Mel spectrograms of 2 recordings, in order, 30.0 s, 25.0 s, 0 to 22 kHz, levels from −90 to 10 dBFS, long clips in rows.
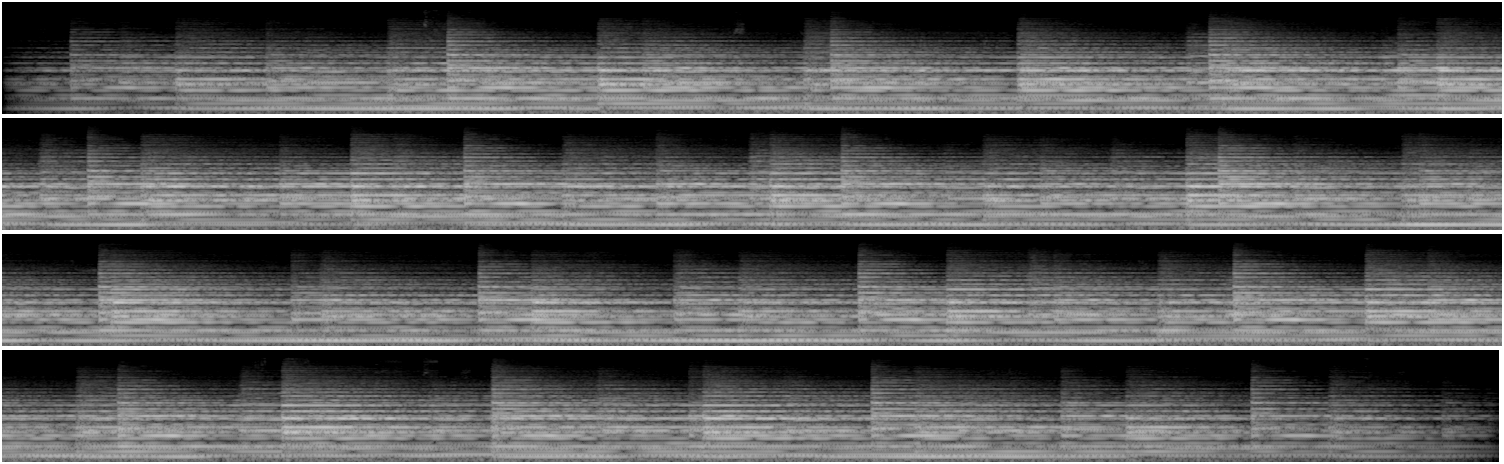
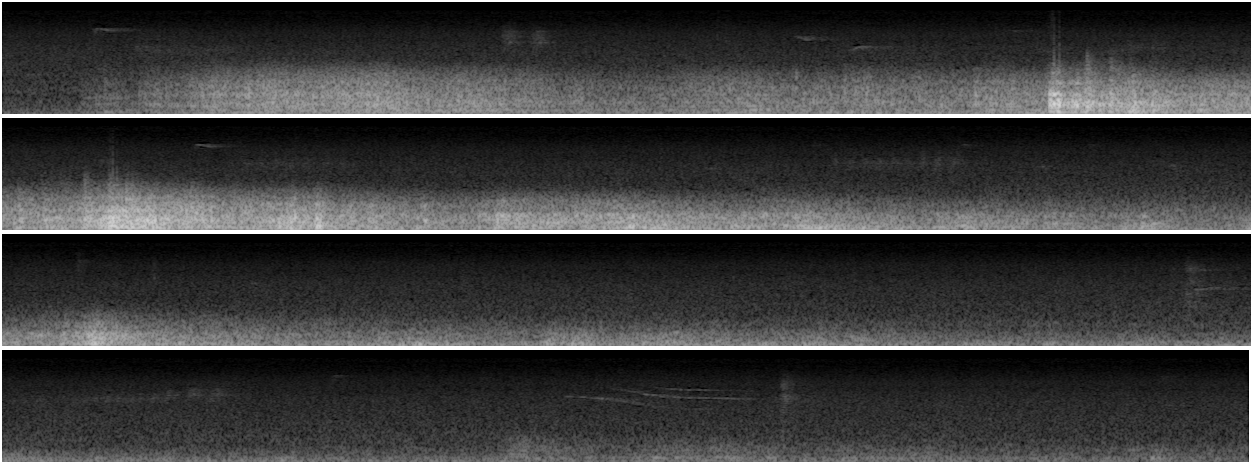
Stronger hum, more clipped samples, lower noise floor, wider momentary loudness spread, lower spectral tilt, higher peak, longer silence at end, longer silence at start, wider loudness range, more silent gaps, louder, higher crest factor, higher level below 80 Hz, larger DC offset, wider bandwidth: neither; neither; second, -39 dBFS vs -49 dBFS; second, 8 LU vs 26 LU; second, -4.5 dB/octave vs -9.5 dB/octave; about the same, -2 dBFS vs 0 dBFS; first, 0.2 s vs 0 s; first, 0.15 s vs 0 s; second, 2 LU vs 27 LU; neither; first, -18 LUFS vs -23 LUFS; second, 18 dB vs 26 dB; second, -50 dBFS vs -38 dBFS; neither; second, 10.5 kHz vs 15.5 kHz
